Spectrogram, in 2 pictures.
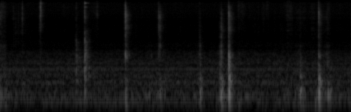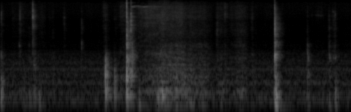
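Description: Light clicks and taps of a hand screwdriver and plywood jig parts being handled as the jig is unscrewed and taken apart. About seven seconds in comes a cluster of louder knocks with a brief scrape as a wooden part is slid and set down, then a single sharp knock near the end.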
